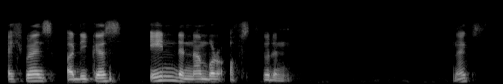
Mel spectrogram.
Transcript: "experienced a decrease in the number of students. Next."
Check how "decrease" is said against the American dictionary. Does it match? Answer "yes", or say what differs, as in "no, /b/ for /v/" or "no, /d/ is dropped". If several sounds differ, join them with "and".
no, /ɹ/ is dropped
